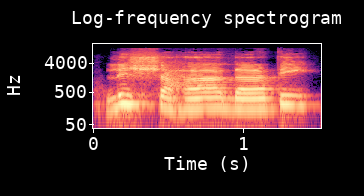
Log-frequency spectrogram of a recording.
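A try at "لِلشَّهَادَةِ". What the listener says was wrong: للشہادتی، دال کو بھی چھوٹا رکھے.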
